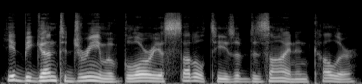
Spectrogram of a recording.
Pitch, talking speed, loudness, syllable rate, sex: 145 Hz, 200 wpm, -18 LUFS, 5.1 syllables/s, male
